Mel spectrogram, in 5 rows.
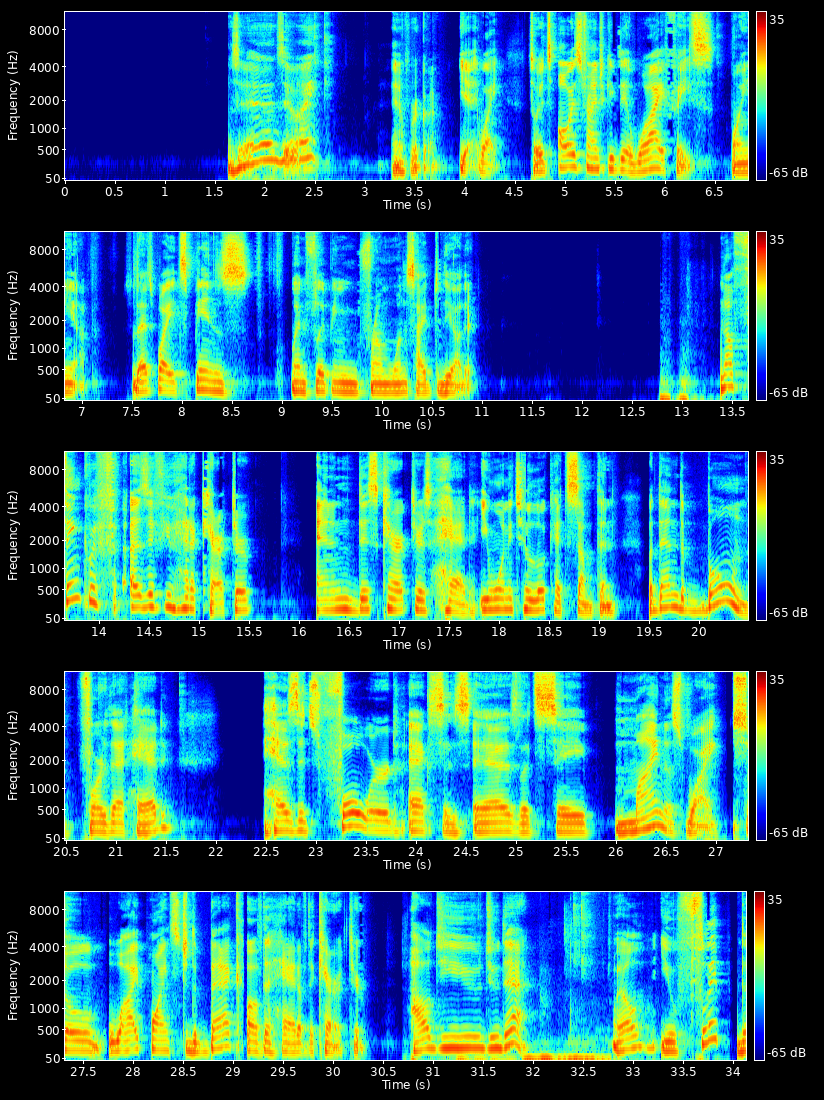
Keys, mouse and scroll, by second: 2.4 click, 4.7 click, 6.4-13.9 drag, 20.5-21.6 right drag, 20.5-21.2 typing, 31.4 click, 32.3 click, 33.5 click.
